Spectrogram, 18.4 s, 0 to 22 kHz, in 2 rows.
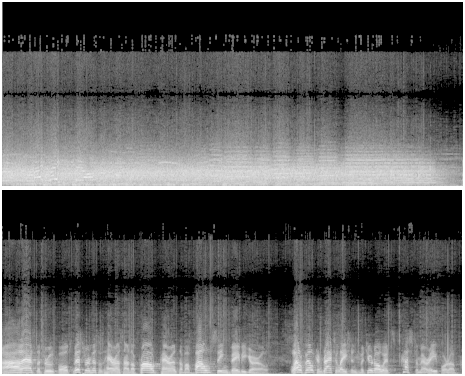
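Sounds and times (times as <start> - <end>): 
studio audience applause: 0.0 - 10.1
studio audience crowd hubbub: 0.0 - 11.2
speech: 9.8 - 18.4.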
